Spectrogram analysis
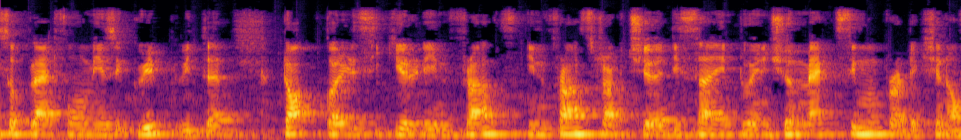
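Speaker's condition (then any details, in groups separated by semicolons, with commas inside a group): No condition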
